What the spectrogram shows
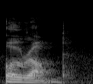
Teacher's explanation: the ow sound occasionally goes to the long O sound. Like around goes to Around.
